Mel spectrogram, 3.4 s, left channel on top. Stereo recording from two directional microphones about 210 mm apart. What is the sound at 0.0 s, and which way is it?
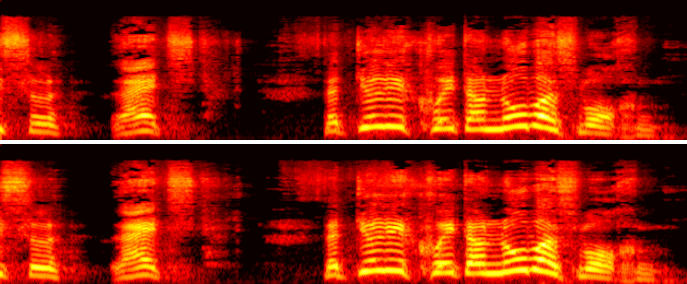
Speech, 55° left (ahead or behind).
